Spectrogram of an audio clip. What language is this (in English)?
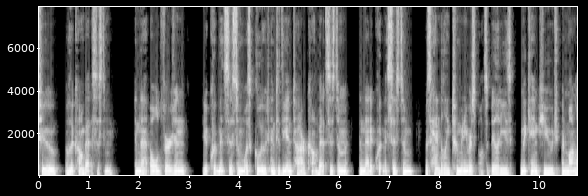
English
